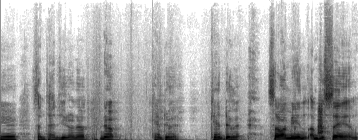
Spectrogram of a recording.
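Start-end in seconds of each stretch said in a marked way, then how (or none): 0.0-1.3 delivered entirely on one flat note. Mocking another comedian's one-note take on a politician: Alec Baldwin's Trump impression. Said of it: "He goes".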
